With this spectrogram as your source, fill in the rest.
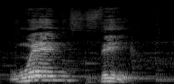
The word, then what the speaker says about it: Wednesday: Wednesday, voilà un autre problème. On a tendance à prononcer tous les mots, à lire toutes les lettres qui sont dans le mot. Wednesday, non, c'est très difficile à prononcer. Il y a des coucous qui se font, on prononce juste Wednesday. Wednesday. Le N sort, le W sort, le E sort, le N sort, Z. Wednesday. Donc voilà comment on prononce ça.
